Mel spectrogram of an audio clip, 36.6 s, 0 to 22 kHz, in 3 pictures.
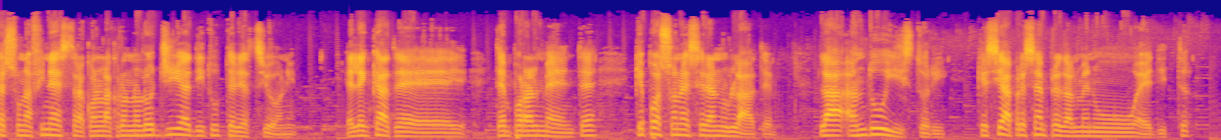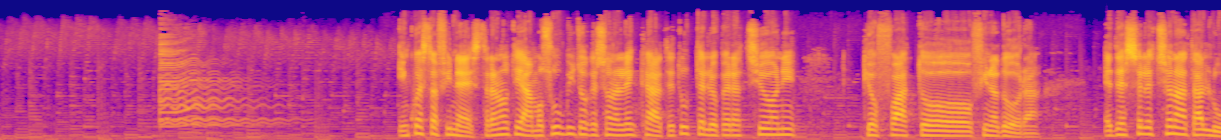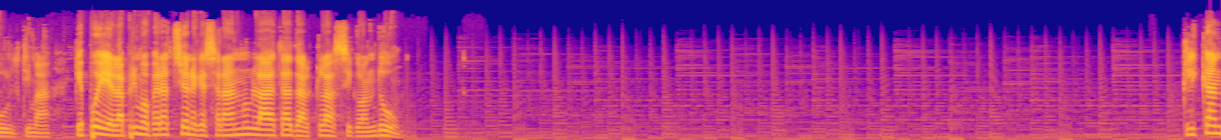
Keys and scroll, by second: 13.8 alt+super+z.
